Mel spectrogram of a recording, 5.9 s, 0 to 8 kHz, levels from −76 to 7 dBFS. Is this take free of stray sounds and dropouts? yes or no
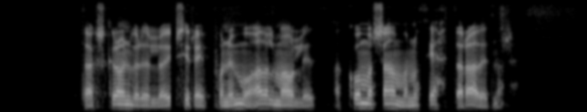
no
